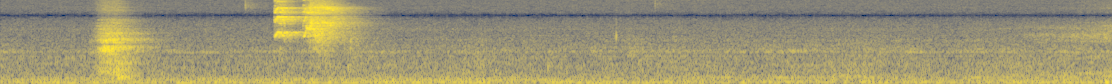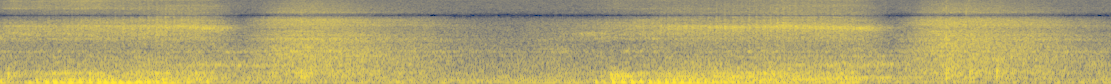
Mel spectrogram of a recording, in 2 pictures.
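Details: A pet male Dogue de Bordeaux asleep, snoring in deep, breathy rasps that swell and fade around six and nine seconds, plus a short click early on and a steady high electrical whine.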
